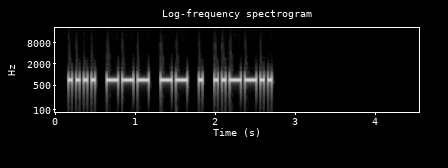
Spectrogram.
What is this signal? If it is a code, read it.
Morse code, heard as a keyed tone, about 25 wpm, 700 Hz. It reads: HOME?
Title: Sentences from Top 1000 Words - Review Part 1 - 25wpm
